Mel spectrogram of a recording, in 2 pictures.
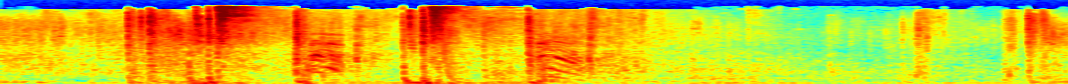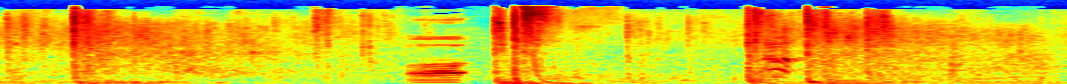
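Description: Gunshots crack in short bursts with a ringing echo.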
